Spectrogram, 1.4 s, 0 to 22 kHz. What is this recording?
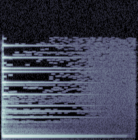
Crrect answer2
arcade, button, game, games, gaming, video, video-game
